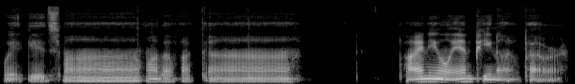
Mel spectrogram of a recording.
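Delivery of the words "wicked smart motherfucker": lower, slow drawn-out put-on voice; a lowered, lazy mock swagger; mock tough-guy boast. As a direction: ham up the brag in a low, slow voice.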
